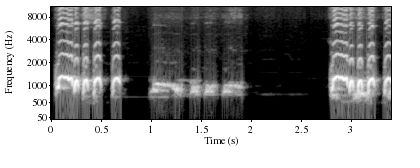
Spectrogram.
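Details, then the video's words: Local zebra dove with a small voice, giving lure song for doves that stay silent: a loud run of staccato notes, a string of soft pulsing coos, then another stuttering burst. "Suara pancingan Perkutut lokal gacor suara kecil"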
